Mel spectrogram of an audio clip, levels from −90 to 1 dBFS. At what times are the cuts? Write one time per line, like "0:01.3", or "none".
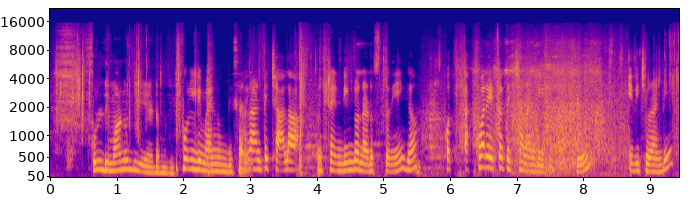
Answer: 0:02.9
